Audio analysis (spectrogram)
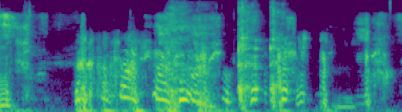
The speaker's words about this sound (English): Oh, see, that sounds dry. That's a dry cough, dude. That's a dry cough.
